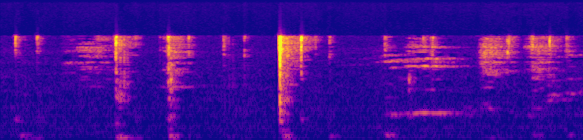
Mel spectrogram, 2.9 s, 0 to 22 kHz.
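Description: Keys clack on a computer keyboard during data entry in TallyERP9 accounting software, a handful of separate, uneven taps close to the microphone with one sharper stroke in the middle and quiet gaps between.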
